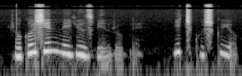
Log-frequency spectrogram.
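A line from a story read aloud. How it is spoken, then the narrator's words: Muttering. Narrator (Turkish): diye mırıldandı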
